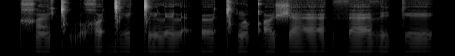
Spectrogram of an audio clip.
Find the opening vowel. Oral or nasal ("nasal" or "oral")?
nasal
